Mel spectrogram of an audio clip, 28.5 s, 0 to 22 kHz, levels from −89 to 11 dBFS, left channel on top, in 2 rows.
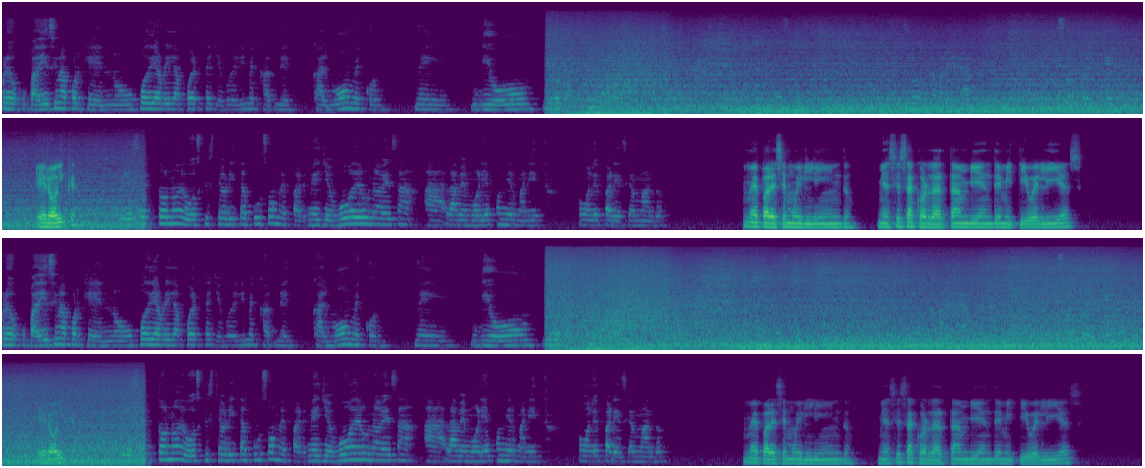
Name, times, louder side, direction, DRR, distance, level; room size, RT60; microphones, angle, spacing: voice 1, 0.0-3.6 3.9-4.8 5.2-10.4 10.9-12.1 12.7-14.3 14.8-15.1 15.7-21.2 21.5-22.5, equal, 75° right, 1.8 m, -42 dB
sound 1, 6.8-16.1, right 3 dB, 35° right, 0.4 m, -32 dB
voice 2, 14.7-15.3 23.5-24.9 25.2-27.9, left 8 dB, 80° left, 0.3 m, -24 dB
9.3 x 4.0 x 3.6 m
head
